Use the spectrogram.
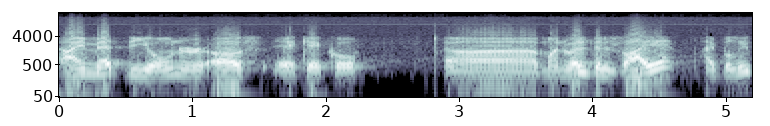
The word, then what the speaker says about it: Ekeco: it's got an unusual name we call it EO tequila and that's spelled e k Eco EO EO um the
